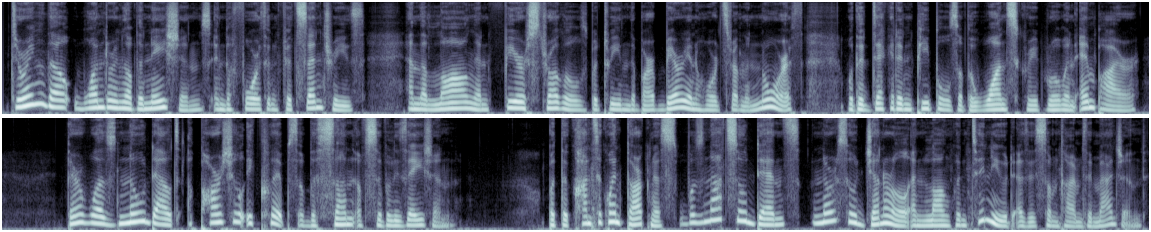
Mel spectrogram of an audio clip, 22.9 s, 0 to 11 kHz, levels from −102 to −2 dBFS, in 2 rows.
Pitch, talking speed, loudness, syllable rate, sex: 170 Hz, 170 wpm, -19 LUFS, 5.3 syllables/s, female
